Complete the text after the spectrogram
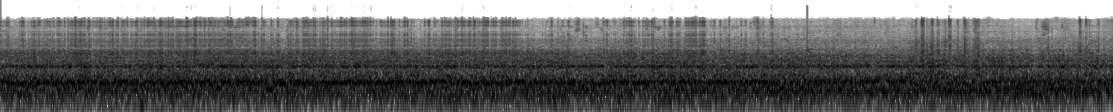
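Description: A jet airliner's engines and airflow drone steadily, heard from inside the cabin during cruise.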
